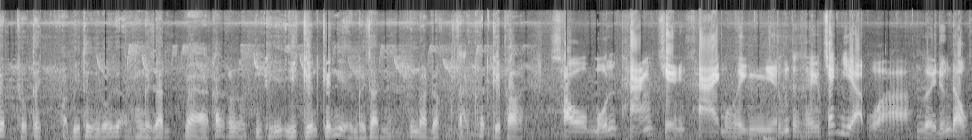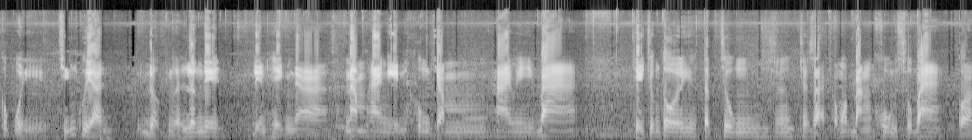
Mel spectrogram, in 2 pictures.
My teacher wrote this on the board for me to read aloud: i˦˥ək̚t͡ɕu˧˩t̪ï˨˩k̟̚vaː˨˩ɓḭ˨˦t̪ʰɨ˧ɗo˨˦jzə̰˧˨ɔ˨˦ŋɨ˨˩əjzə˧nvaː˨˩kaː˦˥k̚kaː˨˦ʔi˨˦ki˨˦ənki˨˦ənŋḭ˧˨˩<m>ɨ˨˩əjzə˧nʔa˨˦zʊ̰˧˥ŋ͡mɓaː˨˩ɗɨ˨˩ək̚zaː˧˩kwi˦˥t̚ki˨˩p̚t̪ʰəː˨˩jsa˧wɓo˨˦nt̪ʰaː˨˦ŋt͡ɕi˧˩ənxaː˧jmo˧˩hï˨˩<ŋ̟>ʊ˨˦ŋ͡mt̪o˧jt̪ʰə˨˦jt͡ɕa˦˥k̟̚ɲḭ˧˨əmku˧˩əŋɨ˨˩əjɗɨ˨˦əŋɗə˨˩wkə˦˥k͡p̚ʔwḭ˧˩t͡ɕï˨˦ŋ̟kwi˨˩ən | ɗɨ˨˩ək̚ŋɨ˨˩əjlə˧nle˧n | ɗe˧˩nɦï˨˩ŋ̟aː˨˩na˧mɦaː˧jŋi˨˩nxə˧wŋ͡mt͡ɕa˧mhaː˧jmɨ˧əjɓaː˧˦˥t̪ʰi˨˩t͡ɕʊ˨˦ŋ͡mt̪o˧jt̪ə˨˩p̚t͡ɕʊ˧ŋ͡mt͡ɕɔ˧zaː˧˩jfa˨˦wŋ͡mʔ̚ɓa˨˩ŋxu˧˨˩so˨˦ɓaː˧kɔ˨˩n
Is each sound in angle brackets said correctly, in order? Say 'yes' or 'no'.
no, yes

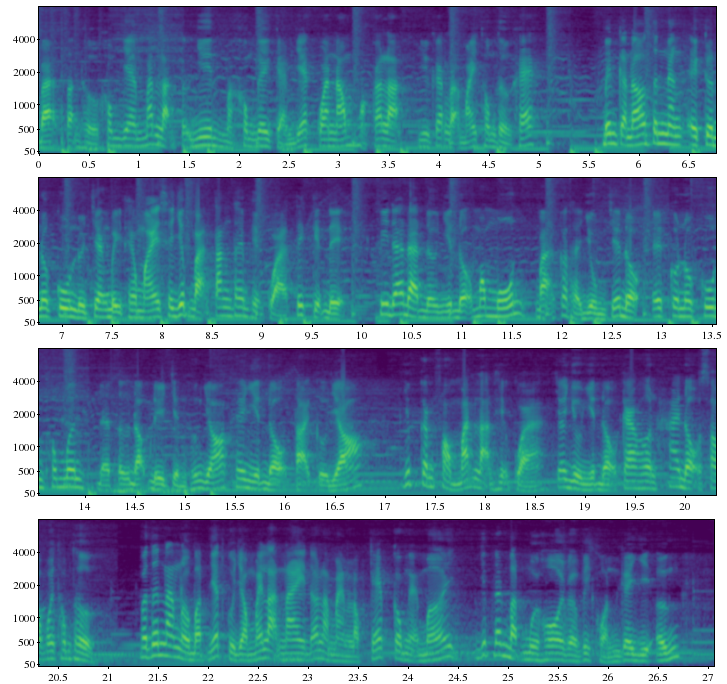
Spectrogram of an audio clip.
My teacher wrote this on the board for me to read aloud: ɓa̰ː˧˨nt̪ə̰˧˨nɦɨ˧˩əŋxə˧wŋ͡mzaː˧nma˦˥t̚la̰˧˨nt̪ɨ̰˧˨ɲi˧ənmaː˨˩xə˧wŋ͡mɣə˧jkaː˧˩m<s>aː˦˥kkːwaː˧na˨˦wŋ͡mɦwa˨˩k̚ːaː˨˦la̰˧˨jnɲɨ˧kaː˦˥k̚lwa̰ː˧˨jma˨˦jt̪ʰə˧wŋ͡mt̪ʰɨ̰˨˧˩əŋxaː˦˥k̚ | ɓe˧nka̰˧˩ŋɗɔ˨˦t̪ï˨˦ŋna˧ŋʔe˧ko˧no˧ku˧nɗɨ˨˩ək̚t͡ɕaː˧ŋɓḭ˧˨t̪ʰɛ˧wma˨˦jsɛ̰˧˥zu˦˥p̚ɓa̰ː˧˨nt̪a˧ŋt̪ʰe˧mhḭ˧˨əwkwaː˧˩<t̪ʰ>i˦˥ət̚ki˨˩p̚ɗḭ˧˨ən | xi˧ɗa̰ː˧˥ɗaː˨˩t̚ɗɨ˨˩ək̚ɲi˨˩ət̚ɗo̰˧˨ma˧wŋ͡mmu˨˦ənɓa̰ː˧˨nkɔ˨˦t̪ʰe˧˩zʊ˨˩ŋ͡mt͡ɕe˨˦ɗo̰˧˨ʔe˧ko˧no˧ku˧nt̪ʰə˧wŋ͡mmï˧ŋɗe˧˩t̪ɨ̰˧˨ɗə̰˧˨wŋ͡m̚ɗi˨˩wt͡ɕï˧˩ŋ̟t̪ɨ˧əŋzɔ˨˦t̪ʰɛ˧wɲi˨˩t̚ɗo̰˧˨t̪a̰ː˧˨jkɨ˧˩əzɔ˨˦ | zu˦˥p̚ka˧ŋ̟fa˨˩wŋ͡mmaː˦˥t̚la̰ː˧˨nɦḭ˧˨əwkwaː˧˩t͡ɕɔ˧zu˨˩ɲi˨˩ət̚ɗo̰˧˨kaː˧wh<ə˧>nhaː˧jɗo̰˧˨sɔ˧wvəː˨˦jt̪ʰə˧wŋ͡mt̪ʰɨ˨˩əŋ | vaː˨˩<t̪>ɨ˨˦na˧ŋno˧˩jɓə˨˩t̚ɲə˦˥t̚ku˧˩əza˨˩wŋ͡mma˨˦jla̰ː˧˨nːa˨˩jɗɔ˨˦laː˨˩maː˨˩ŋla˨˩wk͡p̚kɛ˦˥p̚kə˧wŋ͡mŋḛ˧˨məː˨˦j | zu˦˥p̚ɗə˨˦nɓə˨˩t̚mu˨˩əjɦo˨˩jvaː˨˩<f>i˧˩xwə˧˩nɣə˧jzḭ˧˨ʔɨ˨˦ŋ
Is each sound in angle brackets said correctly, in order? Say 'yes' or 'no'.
no, no, no, yes, no

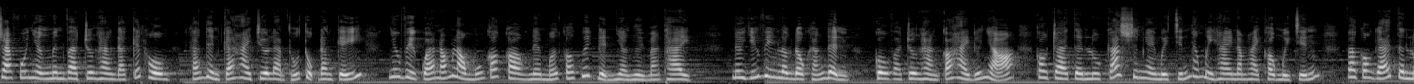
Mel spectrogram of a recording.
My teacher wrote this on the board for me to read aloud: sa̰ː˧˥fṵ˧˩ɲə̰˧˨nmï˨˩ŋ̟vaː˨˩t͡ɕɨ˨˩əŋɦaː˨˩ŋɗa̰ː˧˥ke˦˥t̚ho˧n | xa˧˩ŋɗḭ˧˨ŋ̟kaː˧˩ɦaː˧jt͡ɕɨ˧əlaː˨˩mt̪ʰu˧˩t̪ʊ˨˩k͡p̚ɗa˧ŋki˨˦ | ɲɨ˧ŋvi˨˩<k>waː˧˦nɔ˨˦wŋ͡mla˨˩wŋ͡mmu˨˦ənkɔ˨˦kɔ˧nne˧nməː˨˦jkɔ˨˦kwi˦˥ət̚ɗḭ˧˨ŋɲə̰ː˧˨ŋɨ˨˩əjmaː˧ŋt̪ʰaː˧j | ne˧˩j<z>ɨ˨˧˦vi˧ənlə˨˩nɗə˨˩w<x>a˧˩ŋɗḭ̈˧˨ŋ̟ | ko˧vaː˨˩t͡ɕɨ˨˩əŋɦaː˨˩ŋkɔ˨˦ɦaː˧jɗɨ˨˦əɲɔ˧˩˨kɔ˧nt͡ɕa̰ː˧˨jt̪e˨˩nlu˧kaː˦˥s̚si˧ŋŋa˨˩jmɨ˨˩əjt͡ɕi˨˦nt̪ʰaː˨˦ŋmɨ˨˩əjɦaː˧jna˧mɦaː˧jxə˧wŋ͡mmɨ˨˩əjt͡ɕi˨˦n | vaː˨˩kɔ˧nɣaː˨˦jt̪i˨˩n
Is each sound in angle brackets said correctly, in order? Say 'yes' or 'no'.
yes, yes, yes

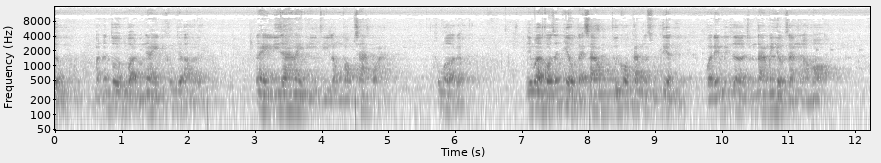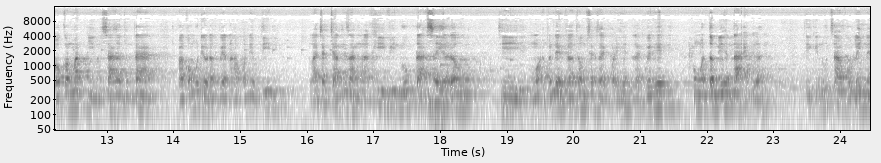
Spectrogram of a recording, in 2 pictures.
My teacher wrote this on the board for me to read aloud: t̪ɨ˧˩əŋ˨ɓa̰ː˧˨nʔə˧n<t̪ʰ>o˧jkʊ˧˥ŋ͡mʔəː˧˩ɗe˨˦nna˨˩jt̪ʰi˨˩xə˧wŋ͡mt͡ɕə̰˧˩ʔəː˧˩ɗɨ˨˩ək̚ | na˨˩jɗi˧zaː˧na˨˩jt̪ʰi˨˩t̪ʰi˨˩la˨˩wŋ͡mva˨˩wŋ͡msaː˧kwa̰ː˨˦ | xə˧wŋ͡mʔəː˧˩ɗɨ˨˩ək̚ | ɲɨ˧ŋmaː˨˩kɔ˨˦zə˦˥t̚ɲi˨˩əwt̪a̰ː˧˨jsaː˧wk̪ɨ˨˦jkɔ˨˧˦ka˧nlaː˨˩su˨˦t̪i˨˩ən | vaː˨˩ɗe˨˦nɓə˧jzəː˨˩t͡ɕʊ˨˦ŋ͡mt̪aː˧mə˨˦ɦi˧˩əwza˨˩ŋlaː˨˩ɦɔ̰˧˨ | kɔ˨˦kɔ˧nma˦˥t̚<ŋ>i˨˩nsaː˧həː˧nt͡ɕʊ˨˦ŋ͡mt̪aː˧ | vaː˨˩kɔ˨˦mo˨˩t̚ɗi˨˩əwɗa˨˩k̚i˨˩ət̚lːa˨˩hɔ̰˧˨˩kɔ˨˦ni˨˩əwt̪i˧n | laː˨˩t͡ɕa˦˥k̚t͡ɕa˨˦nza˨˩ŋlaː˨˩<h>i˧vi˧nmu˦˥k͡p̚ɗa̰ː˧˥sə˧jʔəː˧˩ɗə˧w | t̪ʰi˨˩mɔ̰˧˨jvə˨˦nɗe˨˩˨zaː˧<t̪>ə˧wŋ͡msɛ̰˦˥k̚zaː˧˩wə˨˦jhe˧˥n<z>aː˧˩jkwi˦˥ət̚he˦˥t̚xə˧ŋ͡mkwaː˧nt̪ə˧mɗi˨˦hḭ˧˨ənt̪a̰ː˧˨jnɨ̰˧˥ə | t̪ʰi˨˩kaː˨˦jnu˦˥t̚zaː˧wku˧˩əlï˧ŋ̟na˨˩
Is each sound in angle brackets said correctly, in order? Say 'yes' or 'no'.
no, no, no, no, yes

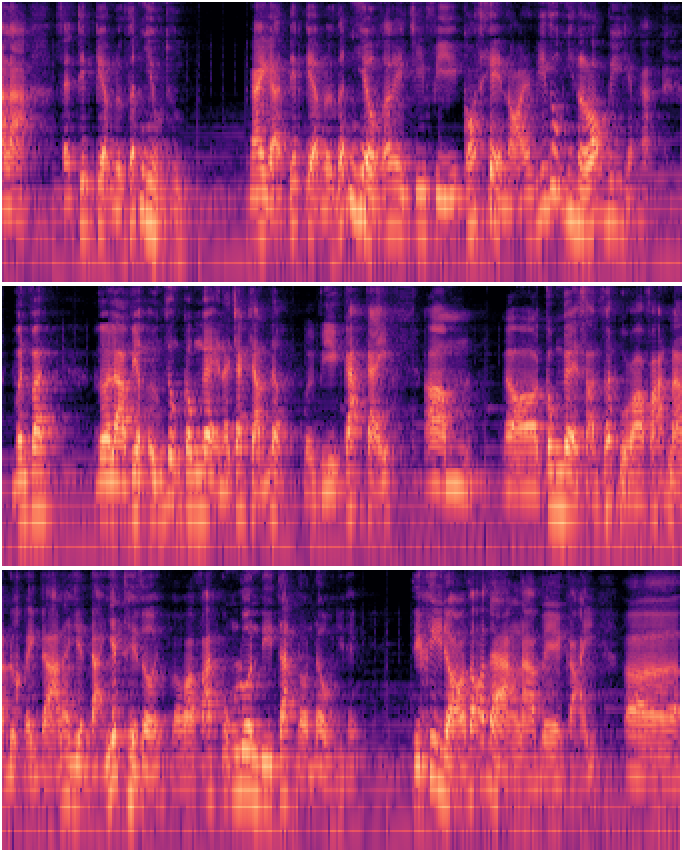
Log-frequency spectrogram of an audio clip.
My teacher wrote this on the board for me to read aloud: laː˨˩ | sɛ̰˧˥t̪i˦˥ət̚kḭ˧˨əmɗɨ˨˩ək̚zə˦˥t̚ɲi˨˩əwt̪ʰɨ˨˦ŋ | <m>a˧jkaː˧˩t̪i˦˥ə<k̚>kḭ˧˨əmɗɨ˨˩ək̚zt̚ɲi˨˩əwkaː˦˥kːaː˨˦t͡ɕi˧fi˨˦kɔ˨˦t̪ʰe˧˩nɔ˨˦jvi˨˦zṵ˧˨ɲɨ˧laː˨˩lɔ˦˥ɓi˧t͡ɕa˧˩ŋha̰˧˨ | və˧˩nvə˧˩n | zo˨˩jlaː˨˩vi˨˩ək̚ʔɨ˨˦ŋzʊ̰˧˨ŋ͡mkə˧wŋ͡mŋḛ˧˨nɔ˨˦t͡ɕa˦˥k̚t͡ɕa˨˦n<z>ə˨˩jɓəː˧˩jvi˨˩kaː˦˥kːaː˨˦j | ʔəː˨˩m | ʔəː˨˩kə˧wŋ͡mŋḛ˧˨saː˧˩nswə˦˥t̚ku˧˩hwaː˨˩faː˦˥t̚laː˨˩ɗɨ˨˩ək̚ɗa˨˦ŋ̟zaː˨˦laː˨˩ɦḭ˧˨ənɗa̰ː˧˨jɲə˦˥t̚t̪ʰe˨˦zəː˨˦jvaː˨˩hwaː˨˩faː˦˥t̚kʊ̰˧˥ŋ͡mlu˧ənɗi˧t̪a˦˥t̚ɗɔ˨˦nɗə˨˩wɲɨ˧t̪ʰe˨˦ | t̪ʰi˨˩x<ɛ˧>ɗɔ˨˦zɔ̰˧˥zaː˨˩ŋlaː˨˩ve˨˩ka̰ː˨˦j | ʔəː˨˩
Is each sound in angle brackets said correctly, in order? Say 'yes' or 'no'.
no, no, yes, no

